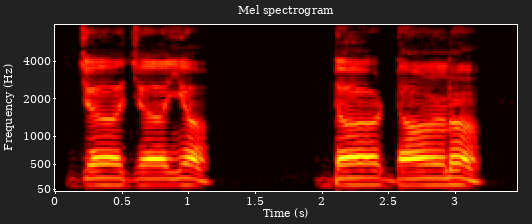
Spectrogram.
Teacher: अब स्पष्ट है कि उच्चारण में कंपन हो रहा है। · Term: सघोष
